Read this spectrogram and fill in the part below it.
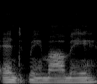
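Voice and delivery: quiet whisper under the breath. Playing a captive with a spear at his throat: whispering under his breath. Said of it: "he whispers under his breath".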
